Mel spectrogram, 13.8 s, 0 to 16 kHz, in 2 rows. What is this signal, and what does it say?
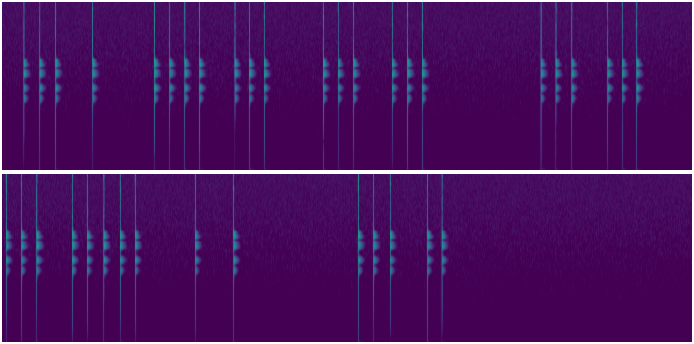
Tap code, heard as taps on glass, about 7 knocks a second. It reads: LSN NPA M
